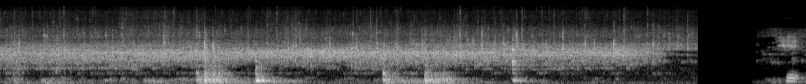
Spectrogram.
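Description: Food sizzles loudly in hot oil.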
